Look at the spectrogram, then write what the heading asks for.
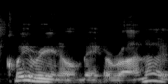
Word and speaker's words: Quirino Majorana: There is a gentleman from, he was an Italian, Quirino Majorana, if you want, or it's Quirino Majorana, if you want to pronounce it correctly.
